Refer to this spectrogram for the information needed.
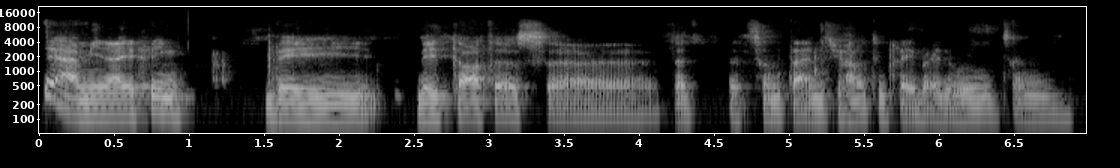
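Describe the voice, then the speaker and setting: Hesitant low gravelly young man. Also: measured pace, darkish tone, slight background noise, low-quality recording. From Switzerland. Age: 20s. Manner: hesitant, many fillers and repeated words. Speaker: interview guest, school alumnus. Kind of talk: casual interview answers.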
